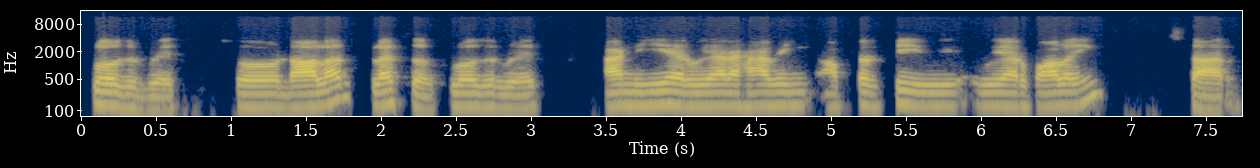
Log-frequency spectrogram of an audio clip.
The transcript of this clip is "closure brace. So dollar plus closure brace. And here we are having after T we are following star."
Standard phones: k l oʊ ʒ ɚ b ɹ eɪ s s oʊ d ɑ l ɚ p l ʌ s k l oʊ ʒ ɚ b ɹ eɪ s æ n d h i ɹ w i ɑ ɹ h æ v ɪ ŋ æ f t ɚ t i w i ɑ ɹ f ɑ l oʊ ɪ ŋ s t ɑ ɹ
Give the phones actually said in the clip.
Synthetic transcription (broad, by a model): k l oʊ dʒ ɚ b eɪ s s oʊ d ɑ l ɚ p l ʌ s k l oʊ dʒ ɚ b eɪ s æ n d h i ɹ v i ɑ ɹ h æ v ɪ ŋ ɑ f t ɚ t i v i ɑ ɹ f ɑ l oʊ ɪ ŋ s t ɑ ɹ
